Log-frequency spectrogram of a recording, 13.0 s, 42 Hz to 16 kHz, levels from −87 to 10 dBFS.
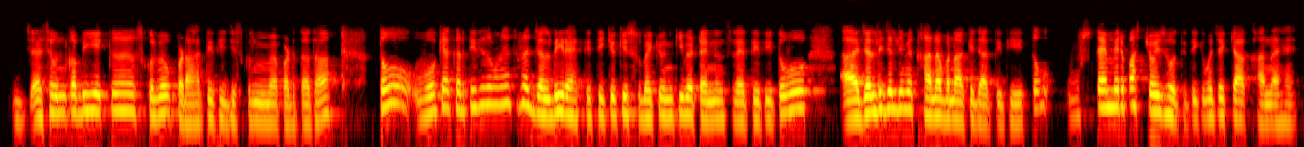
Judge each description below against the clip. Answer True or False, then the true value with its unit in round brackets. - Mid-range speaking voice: True (150 Hz)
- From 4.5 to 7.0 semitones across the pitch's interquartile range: True (5.0 semitones)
